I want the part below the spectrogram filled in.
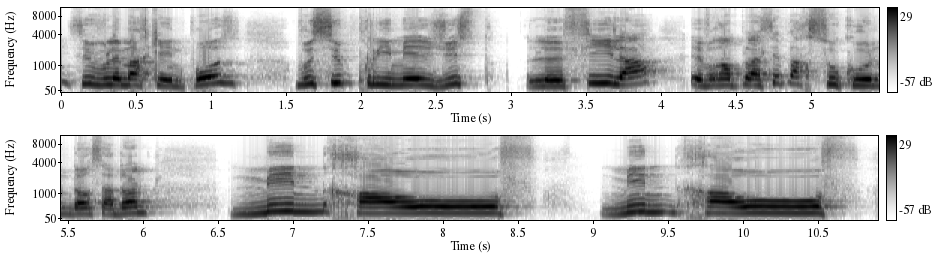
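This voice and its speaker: A man with a high-pitched voice leads a tajwid class in a classroom. He explains each rule with patient repetition and quizzes his students as he goes. He firmly tells chatty pupils to be quiet. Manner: firm, scolds chatty students and asks the class questions. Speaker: Quran recitation teacher.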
